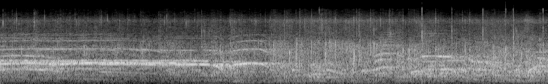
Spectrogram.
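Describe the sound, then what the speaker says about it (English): Students at a high school senior assembly applaud and cheer for Kyle Lumsden, loud clapping mixed with whoops and shouts from a crowded room, holding strong throughout. "Give him a round of applause"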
